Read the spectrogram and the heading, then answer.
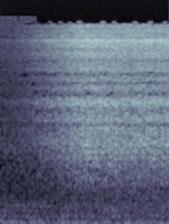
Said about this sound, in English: This one is treehouse rain. Get ready for this.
